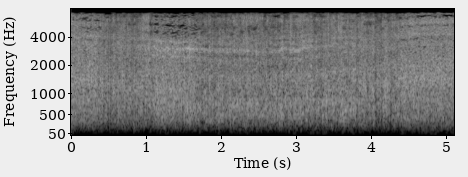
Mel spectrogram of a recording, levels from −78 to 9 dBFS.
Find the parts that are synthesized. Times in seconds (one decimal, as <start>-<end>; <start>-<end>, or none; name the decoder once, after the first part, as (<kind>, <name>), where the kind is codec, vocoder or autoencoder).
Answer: 0.4-1.1 (vocoder, WaveNeXt); 1.7-4.4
